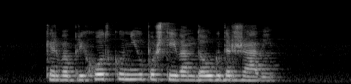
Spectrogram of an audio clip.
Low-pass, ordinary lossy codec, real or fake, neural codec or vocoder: 7.2 kHz; none; real; none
